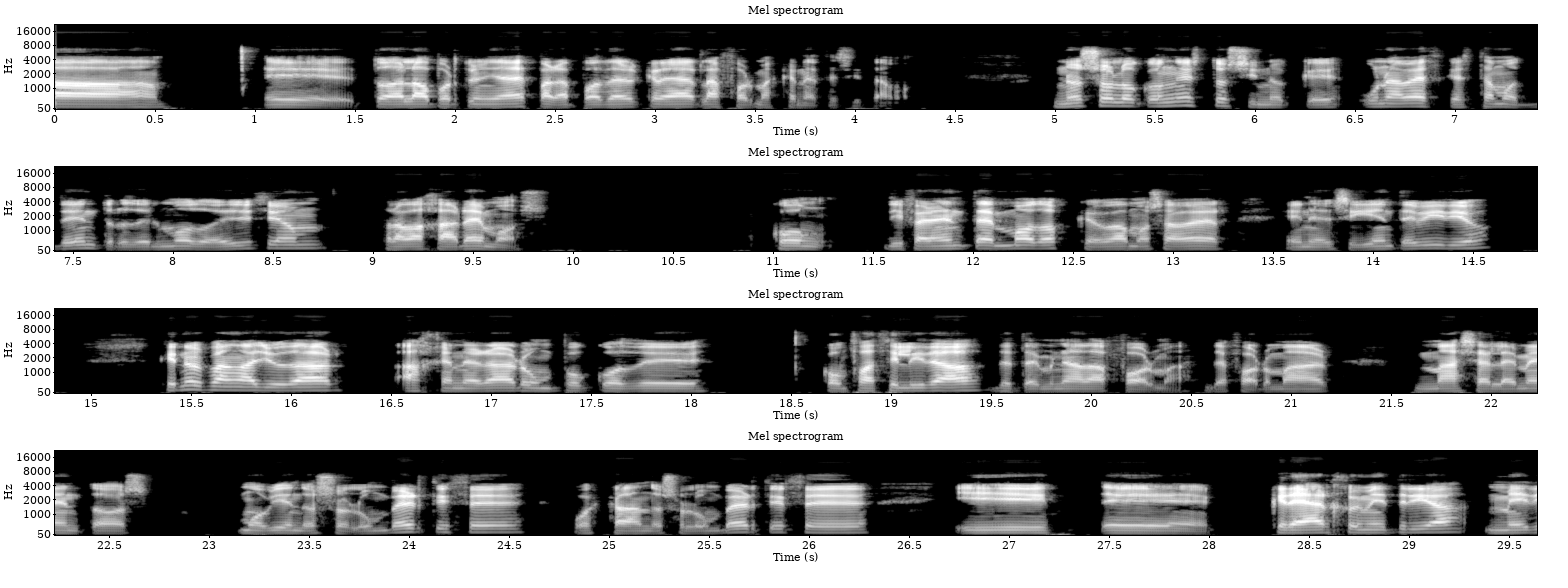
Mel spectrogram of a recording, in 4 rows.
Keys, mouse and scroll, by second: 1.5 ctrl+middle click, 1.9 shift+middle click, 9.8 click, 17.0 right click.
